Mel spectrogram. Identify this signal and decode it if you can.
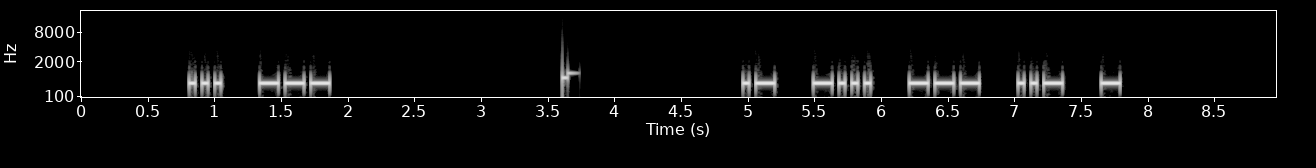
Morse code, heard as a keyed tone, about 25 wpm, spaced as for 18 wpm, 690 Hz. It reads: SO ABOUT
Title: 2x Character Spacing - Top 100 Words - 25wpm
